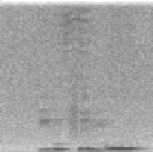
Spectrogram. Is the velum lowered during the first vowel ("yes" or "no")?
yes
